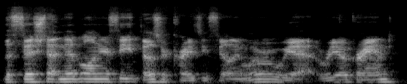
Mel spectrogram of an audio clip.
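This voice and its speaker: Joking man in his thirties, bright voice. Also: lowish voice, a little fast, rough recording. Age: 30s. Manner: relaxed, joking banter. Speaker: co-host of a family livestream. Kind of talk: casual livestream chat.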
